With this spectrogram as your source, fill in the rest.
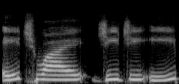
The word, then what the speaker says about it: hygge: So it's spelled H-Y-G-G-E, but it's pronounced Hygge.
